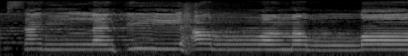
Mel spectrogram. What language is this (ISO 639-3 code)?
ara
